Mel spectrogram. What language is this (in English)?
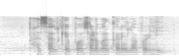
Chhattisgarhi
